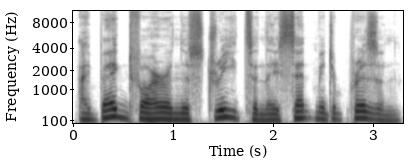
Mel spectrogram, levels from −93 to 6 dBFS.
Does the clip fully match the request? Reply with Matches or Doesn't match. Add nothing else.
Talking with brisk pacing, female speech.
Doesn't match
